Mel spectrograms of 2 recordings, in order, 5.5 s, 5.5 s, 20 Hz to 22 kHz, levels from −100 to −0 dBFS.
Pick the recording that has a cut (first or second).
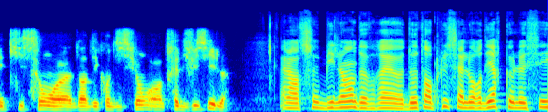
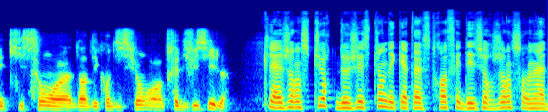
second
